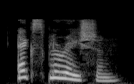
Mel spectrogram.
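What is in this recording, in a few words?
"exploration", British English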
